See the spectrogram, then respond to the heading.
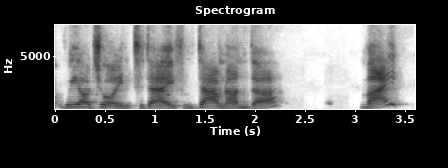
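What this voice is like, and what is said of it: Put-on Australian accent. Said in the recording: “You can't expect that these impressions are going to come for the whole time. ... I love the Australian accent.”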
